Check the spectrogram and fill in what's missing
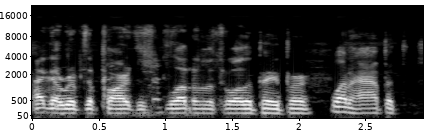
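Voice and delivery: low, hushed horrified mutter; shaken whisper-like. Retold or imitated. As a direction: say it low and disturbed. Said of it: "I was like".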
